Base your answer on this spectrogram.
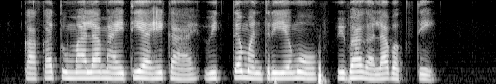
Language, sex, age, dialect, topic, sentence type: Marathi, female, 41-45, Southern Konkan, banking, statement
